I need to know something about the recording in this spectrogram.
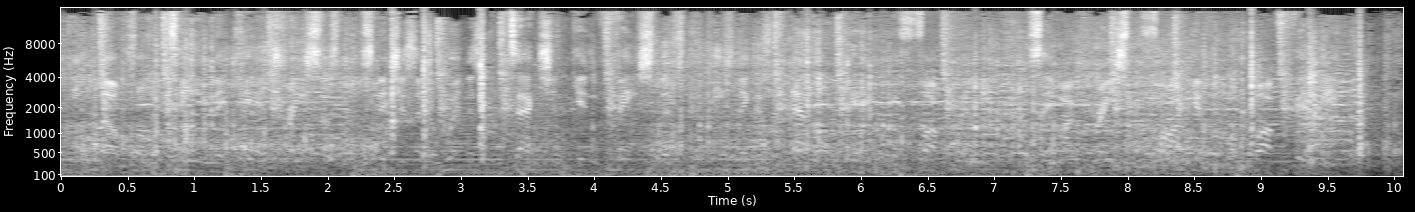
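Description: Skateboard wheels rolling on concrete with sharp board clacks, over a hip-hop beat with a heavy, regular bass pulse. The music drops out just before the end.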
